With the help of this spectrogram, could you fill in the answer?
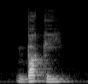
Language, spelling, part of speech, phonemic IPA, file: Dutch, bakkie, noun, /ˈbɑ.ki/, Nl-bakkie.ogg
- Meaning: 1. alternative form of bakje 2. cuppa joe (a cup of coffee)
